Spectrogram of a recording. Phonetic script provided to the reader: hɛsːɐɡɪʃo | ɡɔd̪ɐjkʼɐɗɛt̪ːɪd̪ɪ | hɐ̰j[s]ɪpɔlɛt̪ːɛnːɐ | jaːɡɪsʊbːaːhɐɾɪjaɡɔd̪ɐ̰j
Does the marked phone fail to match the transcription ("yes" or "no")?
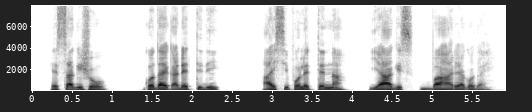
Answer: yes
